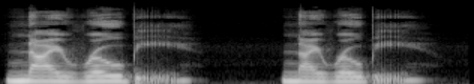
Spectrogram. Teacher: Three syllables with the stress on the second.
